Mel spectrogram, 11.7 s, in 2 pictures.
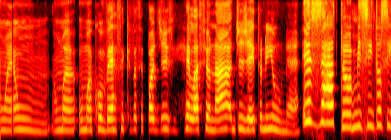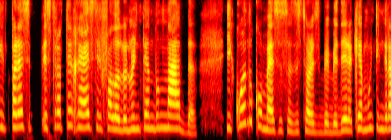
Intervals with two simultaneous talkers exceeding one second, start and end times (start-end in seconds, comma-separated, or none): none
